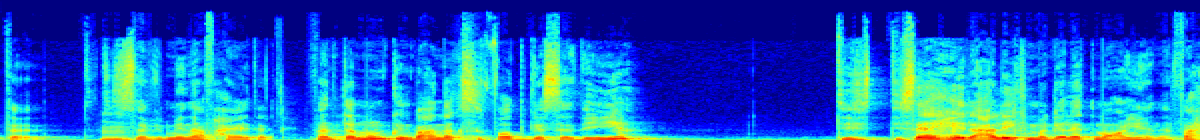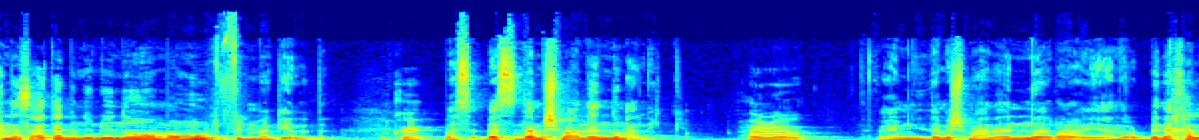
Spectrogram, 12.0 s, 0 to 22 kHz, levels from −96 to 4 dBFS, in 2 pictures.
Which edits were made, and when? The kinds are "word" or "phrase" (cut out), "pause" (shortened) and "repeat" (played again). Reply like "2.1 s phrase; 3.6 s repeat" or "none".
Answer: 1.4 s word; 9.1 s word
